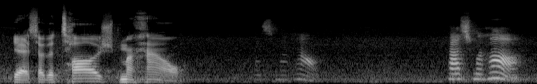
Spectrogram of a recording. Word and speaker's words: Taj Mahal: It is Taj Maha. Yeah. So, the Taj Mahal.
